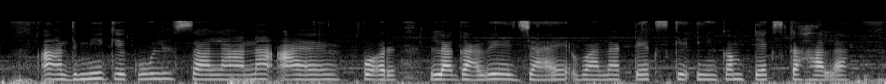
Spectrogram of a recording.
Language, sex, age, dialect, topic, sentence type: Bhojpuri, female, <18, Southern / Standard, banking, statement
